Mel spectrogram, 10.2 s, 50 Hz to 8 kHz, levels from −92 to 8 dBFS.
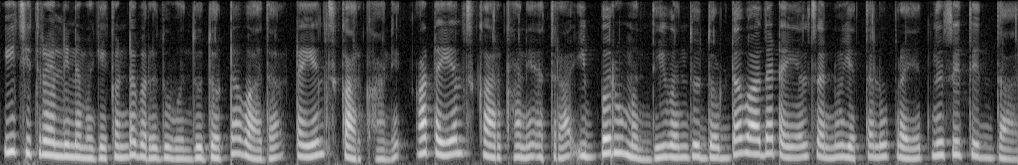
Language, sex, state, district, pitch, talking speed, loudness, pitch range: Kannada, female, Karnataka, Mysore, 200 Hz, 110 wpm, -17 LUFS, 190-235 Hz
